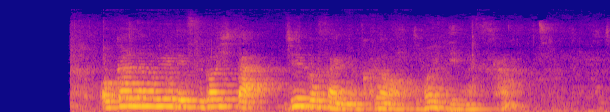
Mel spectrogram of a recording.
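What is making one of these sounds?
A group of women sing together.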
